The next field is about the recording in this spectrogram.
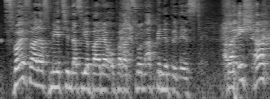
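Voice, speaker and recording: Radio drama villain: mocking, colloquial criminal, sneering menace, noisy ambient setting. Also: male voice, sits high, animated, a little fast. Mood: mocking, menacing. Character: menacing, mocking male criminal, crude and taunting.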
